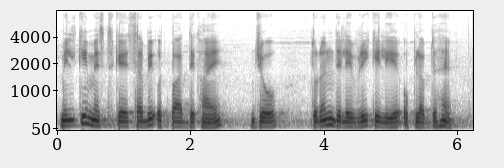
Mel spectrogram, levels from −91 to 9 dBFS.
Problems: constant background noise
